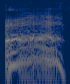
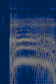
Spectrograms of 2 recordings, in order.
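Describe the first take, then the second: First: A low, mock "Ah!" startled gasp; mock startled cry. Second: Much higher mock "Ah!" squeal; mock alarmed shriek. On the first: Opponent caught by the check, a low mock gasp. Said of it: "he's like". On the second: Opponent's rook trapped, a high mock shriek. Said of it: "in another color".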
